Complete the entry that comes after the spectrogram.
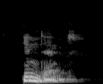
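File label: "indent", British English; pronunciations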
